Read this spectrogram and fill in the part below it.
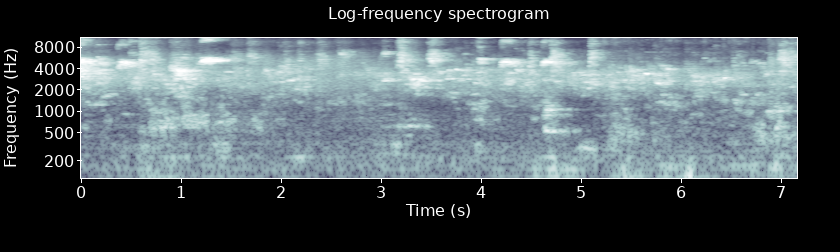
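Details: Budgies chirping in a steady chatter of high twitters and brief sharp calls, one bright piping note early on, with quieter scattered calls later.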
